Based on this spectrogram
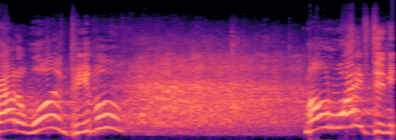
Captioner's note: congregation laughing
